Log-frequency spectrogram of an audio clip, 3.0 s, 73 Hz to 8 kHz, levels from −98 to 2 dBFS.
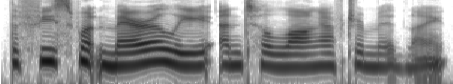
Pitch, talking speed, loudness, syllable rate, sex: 210 Hz, 160 wpm, -18 LUFS, 4.6 syllables/s, female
